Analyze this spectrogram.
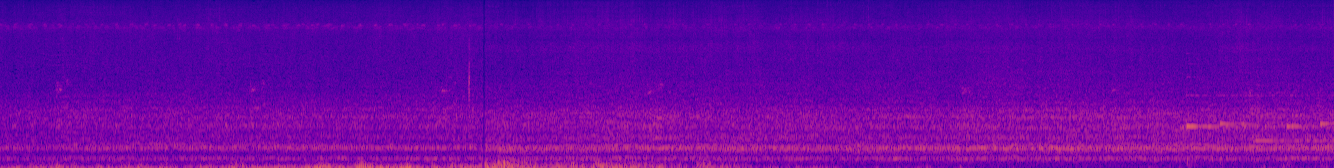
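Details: A swarm of honey bees streams out of its hive. It makes a sustained, layered droning hum that stays level for twenty seconds, with bursts of low rumbling noise in the first half, strongest around seven seconds.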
